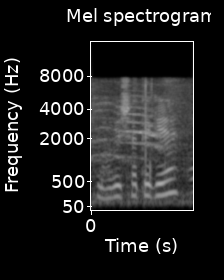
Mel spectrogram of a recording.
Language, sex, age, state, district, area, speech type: Bengali, female, 18-30, West Bengal, Uttar Dinajpur, urban, spontaneous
